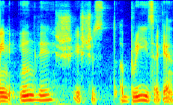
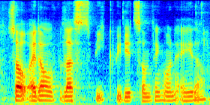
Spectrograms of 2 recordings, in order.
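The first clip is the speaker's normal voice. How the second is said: ordinary talk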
